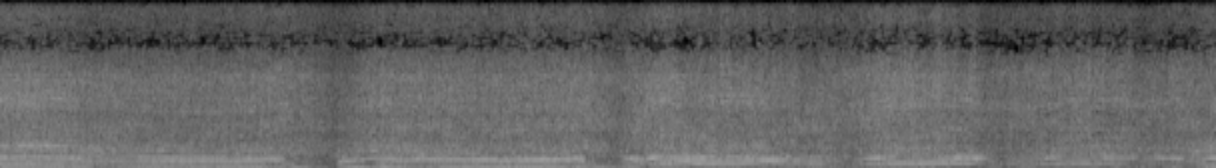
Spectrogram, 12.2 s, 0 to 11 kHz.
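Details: 2003 Stihl MS 290 Farm Boss 56.5cc two-stroke chainsaw, revived after cleaning clutch and air housing, cutting an old Christmas tree: strong steady high pitch, brief bog under load recovering cleanly; normal healthy cutting under load.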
